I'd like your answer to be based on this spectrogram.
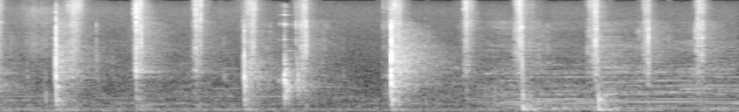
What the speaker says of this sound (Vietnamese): Tỏi phải băm cho kỹ nha các bạn.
